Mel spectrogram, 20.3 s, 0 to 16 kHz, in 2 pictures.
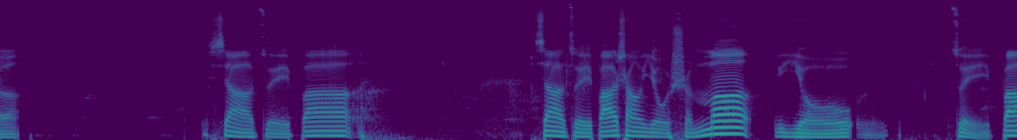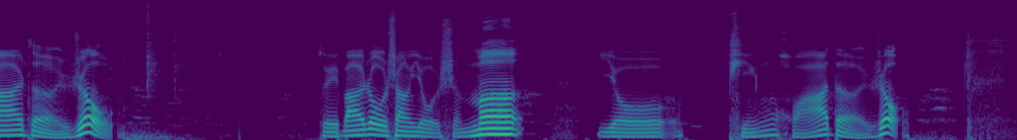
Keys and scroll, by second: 0.5 space, 5.6 1, 5.7 space, 6.5 space, 6.8 ctrl+z, 11.6 space, 11.8 3, 13.9 b, 19.7 b, 19.7 5, 19.7 space.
